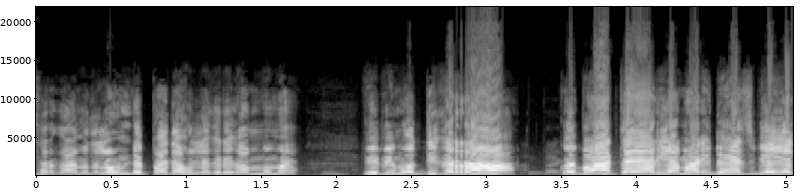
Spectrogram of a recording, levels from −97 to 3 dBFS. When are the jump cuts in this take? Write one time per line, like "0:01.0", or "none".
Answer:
0:03.3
